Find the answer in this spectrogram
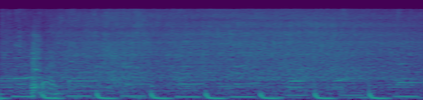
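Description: Julienned carrots and other vegetables sizzling in a wok over a charcoal fire while being stirred, a steady hiss. Background music with a steady bass beat, about two beats a second, runs underneath.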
